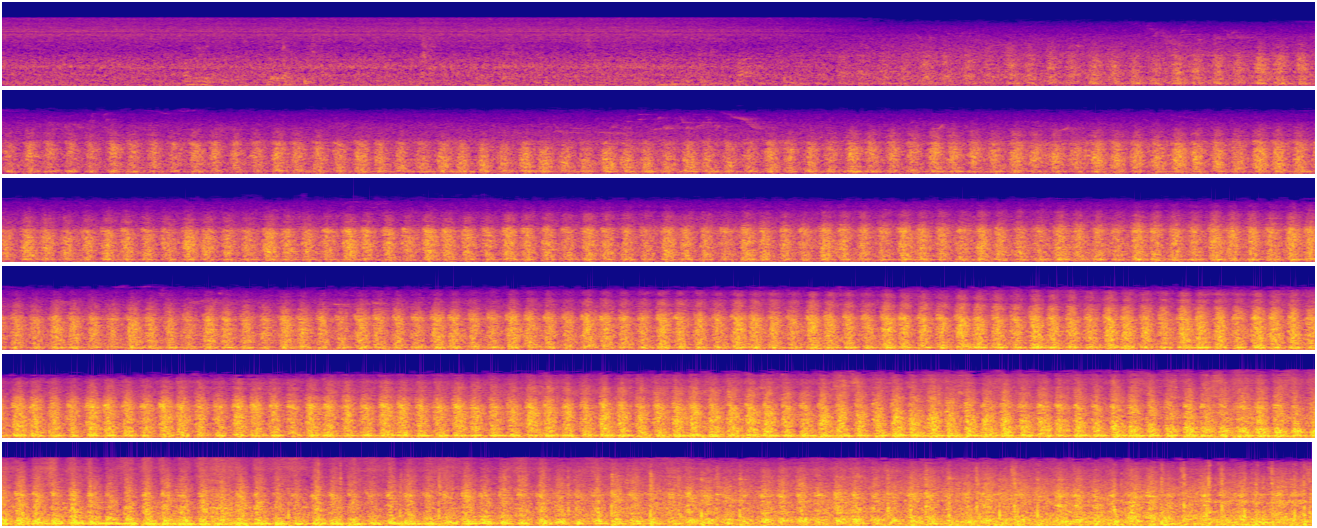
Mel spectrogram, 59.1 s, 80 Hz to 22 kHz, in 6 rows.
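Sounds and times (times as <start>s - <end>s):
steam locomotive exhaust beats: 0.0s - 59.0s
train coaches rolling past: 0.0s - 59.0s.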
